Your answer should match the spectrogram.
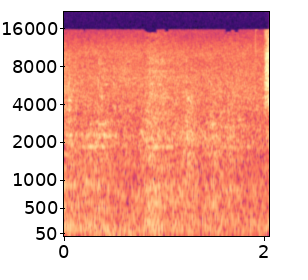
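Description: Steady low rumble of background noise with no clear events in it.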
